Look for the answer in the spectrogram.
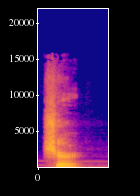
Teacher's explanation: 直接发 sh 加个 r,美式发音需要轻度卷舌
